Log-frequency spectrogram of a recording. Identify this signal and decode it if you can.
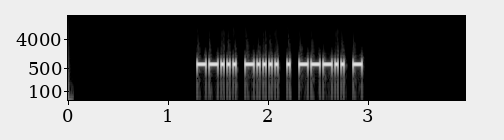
Morse code, heard as a keyed tone, about 40 wpm, 700 Hz. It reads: 76E8T
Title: Code Groups - 5 Letter:Numbers - 40wpm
